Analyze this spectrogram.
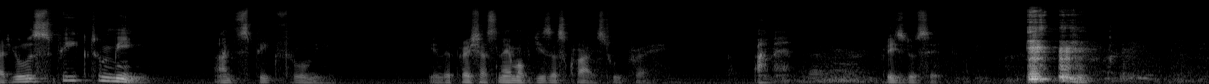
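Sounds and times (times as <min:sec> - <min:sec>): man clearing his throat: 0:10.2 - 0:11.5.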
